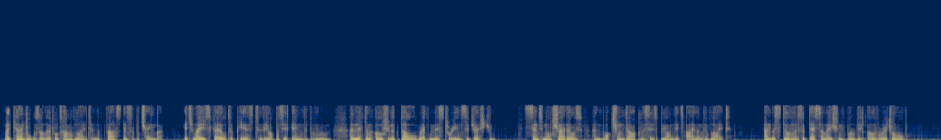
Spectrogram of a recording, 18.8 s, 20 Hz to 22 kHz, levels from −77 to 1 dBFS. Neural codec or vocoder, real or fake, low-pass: codec, 16 kHz in and 24 kHz out, 0.6 kbps, FireRedTTS-2 codec; fake; 5.4 kHz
